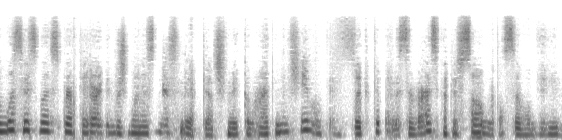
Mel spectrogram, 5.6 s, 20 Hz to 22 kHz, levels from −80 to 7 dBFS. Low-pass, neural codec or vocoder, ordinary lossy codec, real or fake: 14.4 kHz; codec, 44.1 kHz, 0.9 kbps, DAC; AAC, 48 kbps; fake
